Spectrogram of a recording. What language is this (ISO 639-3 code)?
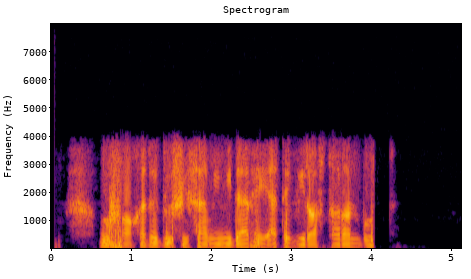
fas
